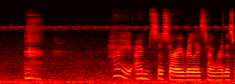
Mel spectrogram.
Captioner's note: sighs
